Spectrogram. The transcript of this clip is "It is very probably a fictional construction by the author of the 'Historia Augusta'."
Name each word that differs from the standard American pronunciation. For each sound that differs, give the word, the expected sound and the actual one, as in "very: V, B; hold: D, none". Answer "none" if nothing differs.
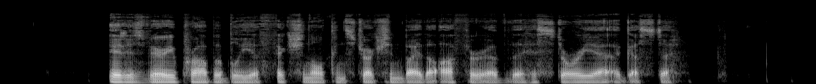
none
